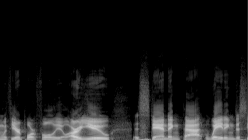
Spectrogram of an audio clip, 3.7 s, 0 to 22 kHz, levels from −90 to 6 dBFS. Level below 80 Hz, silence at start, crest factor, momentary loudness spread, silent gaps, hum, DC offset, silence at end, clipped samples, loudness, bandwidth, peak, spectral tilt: -46 dBFS; 0 s; 20 dB; 16 LU; none; none; under 0.1%; 0.05 s; under 0.1%; -19 LUFS; 10 kHz; -2 dBFS; -6 dB/octave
